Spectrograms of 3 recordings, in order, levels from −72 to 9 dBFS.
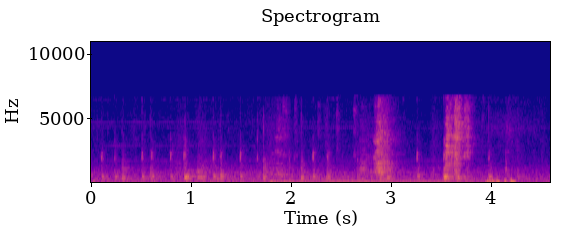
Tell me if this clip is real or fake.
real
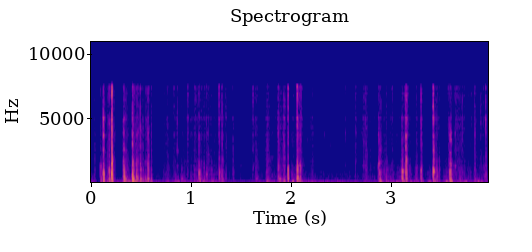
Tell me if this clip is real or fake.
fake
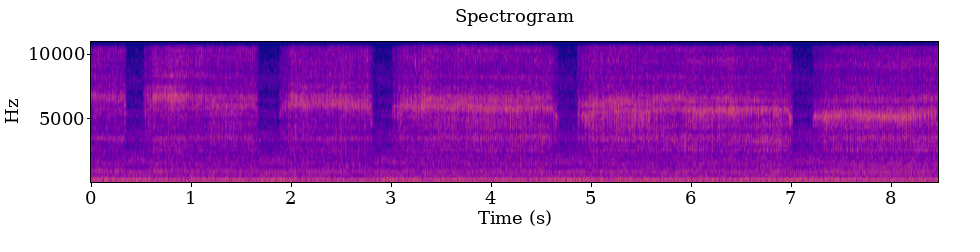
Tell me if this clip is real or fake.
real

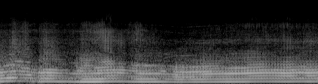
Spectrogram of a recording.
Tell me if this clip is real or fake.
real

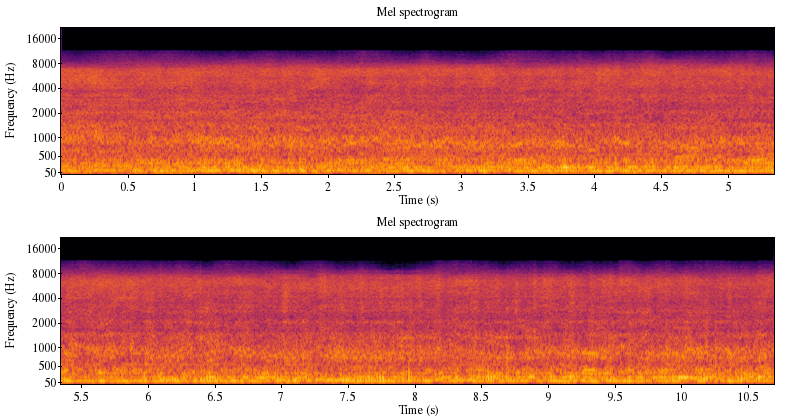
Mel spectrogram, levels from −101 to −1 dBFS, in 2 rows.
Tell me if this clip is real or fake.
fake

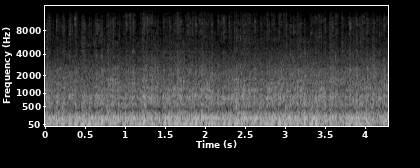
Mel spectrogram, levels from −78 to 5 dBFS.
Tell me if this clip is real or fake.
real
